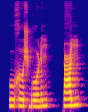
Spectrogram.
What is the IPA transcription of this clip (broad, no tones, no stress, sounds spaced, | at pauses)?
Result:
u x ɤː ʃ b oː ɳ i | ʕ i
